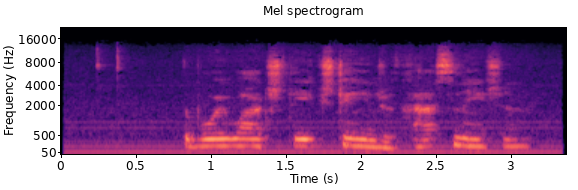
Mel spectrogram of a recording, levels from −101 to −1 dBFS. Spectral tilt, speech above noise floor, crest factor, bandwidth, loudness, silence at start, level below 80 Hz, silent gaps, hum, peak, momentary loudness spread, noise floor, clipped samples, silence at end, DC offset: -3.5 dB/octave; 20 dB; 18 dB; 13.5 kHz; -30 LUFS; 0.05 s; -52 dBFS; none; 60 Hz at -50 dBFS; -14 dBFS; 20 LU; -50 dBFS; under 0.1%; 0 s; under 0.1%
